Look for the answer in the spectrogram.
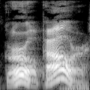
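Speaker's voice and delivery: loud, slow, drawn-out awe; awed wolf. A narrator's reading. Wolf marvels at the magic pocket, in awe. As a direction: stretch both words in wonder. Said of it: "said the wolf in awe".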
